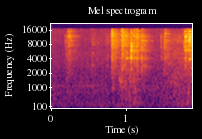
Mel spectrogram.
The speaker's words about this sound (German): Dein Schlüsselbund.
